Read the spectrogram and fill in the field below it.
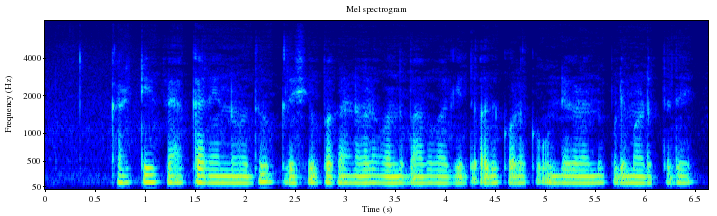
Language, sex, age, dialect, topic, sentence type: Kannada, male, 18-24, Coastal/Dakshin, agriculture, statement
